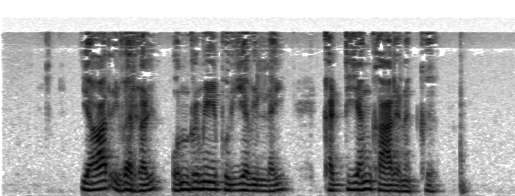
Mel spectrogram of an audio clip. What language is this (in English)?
Tamil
